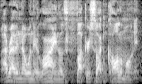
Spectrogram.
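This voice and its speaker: A man's voice: fairly low pitch, fairly even intonation, fast, fairly bright tone. A man co-hosting a casual podcast, joking around, swearing freely and laughing a lot. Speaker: podcast co-host.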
